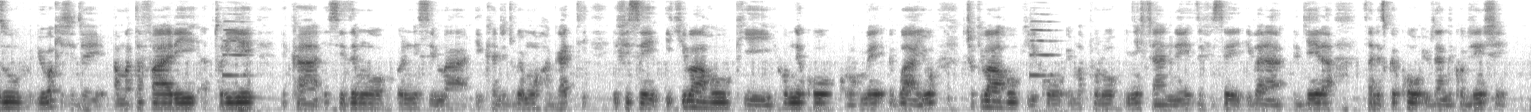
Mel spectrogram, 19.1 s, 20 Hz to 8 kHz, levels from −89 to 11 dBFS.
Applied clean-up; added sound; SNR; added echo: none; Wind instrument, woodwind instrument; 12 dB; none.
